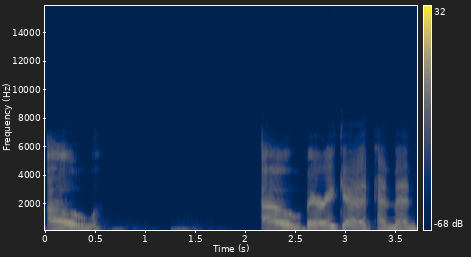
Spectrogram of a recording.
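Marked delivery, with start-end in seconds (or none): 0.0-0.6 oh, long o of overalls, held; long o sound. Shown as a demonstration. Teacher modelling the long vowel oh for overalls. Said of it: "I'd say".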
